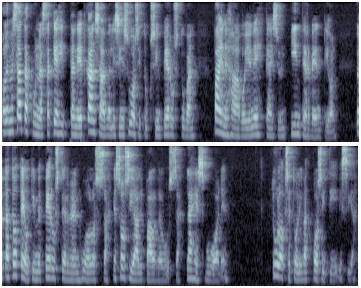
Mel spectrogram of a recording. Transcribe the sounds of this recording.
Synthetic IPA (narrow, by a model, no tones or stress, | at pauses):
olemːe̞sɑt̪ɑkunːɑsːɑke̞ɦit̪ːæne̞ːt̪kɑnsɑːʋːælisiːnsuo̞sit̪uksiːmpe̞ɾust̪uʋɑn | pɑjneɦɑːʋo̞jene̞hkæjsynint̪e̞rʋe̞nt̪io̞n | jo̞t̪ɑt̪o̞t̪e̞wt̪imːepe̞ɾust̪e̞rʋeenɦuolosːɑjɑso̞siɑːlipɑlʋe̞luisːɑlæɦe̞sʋuode̞n | t̪ulo̞kse̞t̪oliʋɑt̪̚po̞sit̪iːʋisiɑ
